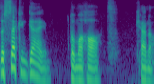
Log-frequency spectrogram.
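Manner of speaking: put-on theatrical old-style delivery. Showing how a line sounds in a Shakespearean version: Shakespearean delivery. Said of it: "trying to do the Shakespearean version".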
